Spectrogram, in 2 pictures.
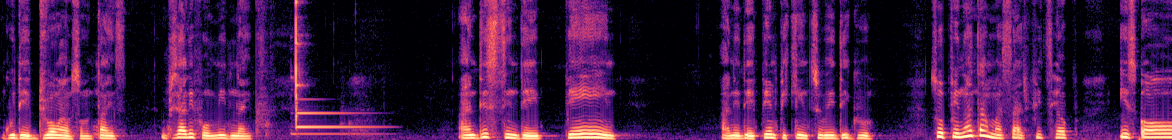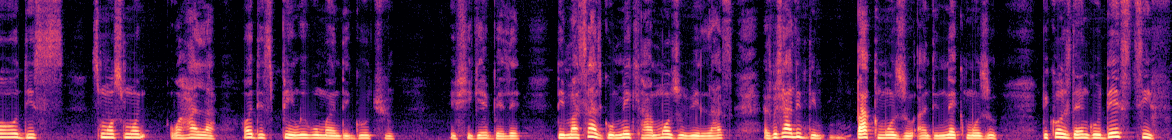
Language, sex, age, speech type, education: Nigerian Pidgin, female, 30-45, spontaneous, tertiary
